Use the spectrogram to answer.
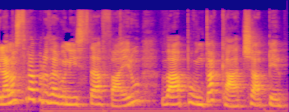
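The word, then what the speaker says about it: Feyre: Parla di questa ragazza che si chiama, allora si scrive Feire, però da come ho capito si legge Fairu, quindi parla di questa ragazza che si chiama Fairu, che vive in condizioni di povertà.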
